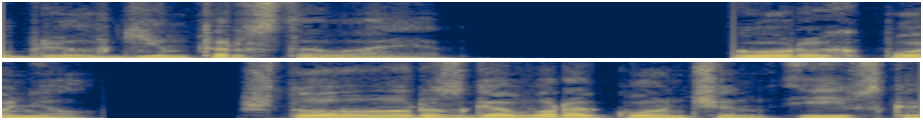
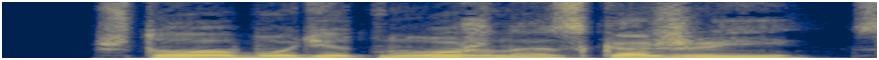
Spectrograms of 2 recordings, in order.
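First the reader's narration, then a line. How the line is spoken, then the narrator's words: Plain. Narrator (Russian): сказал Гинтер, прощаясь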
